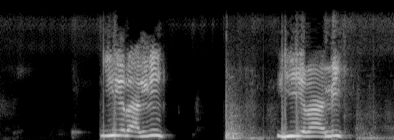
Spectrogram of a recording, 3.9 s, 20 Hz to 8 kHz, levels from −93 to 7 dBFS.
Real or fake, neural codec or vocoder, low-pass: fake; codec, 16 kHz in and 24 kHz out, 1 kbps, XY-Tokenizer; 7.2 kHz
